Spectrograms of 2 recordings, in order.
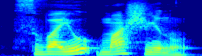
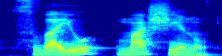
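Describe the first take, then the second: The two takes are said the same way.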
